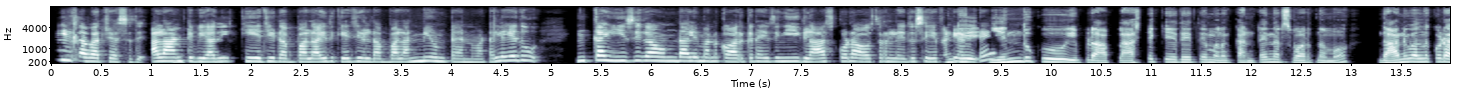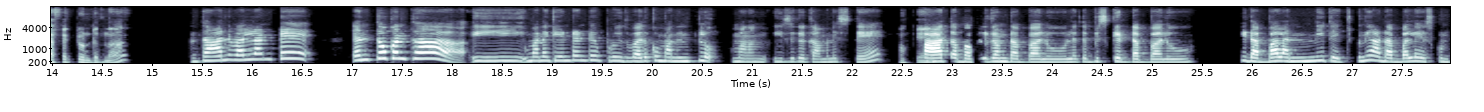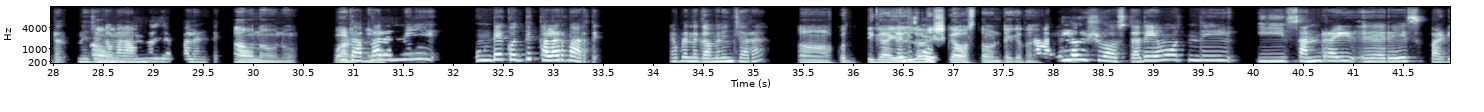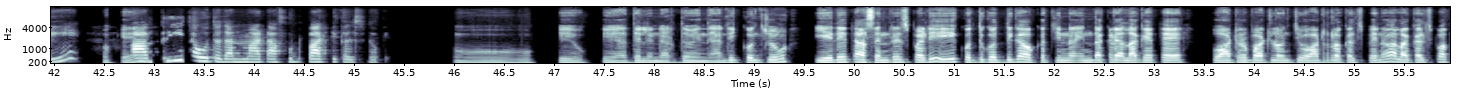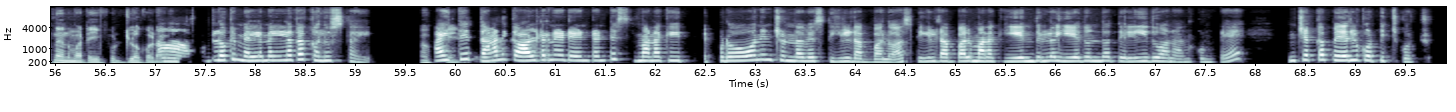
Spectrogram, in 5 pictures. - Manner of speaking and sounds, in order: in English: "కవర్"; in English: "ఈజీగా"; in English: "ఆర్గనైజింగ్‌కి"; in English: "గ్లాస్"; in English: "సేఫ్టీ"; in English: "కంటైనర్స్"; in English: "ఎఫెక్ట్"; in English: "ఈజీగా"; in English: "బబుల్ గమ్"; in English: "బిస్కెట్"; in English: "కలర్"; in English: "ఎల్లోఇష్‌గా"; in English: "ఎల్లో ఇష్‌గా"; in English: "సన్"; in English: "రేస్"; in English: "బ్రీత్"; in English: "ఫుడ్ పార్టికల్స్‌లోకి"; in English: "సన్ రేస్"; in English: "వాటర్ బాటిల్‌లోంచి వాటర్‌లోకి"; in English: "ఫుడ్‌లో"; in English: "ఫుడ్‌లోకి"; in English: "ఆల్టర్‌నేట్"
- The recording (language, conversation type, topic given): Telugu, podcast, పర్యావరణ రక్షణలో సాధారణ వ్యక్తి ఏమేం చేయాలి?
